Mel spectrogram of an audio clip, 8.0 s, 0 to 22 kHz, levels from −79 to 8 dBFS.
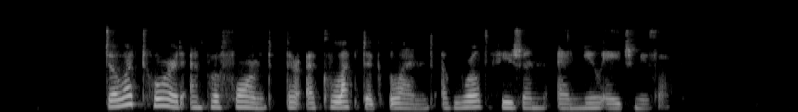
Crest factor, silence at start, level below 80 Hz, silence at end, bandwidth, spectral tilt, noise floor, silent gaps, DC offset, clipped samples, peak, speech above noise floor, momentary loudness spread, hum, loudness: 22 dB; 1.05 s; -84 dBFS; 1.35 s; 8.4 kHz; -5.5 dB/octave; -82 dBFS; none; under 0.1%; under 0.1%; -8 dBFS; 52 dB; 14 LU; none; -30 LUFS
